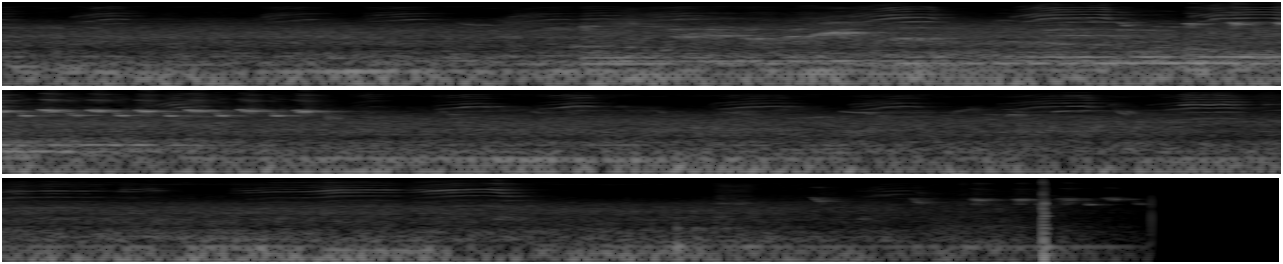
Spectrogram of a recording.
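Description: Birdsong outdoors: several birds giving quick, repeated high chirps, with a short trill about six seconds in, over a steady low hum. It cuts off abruptly near the end.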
